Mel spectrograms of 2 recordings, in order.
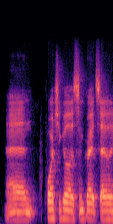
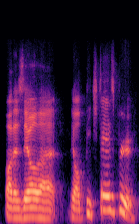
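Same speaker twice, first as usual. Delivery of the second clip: slow, lightly put-on Kiwi accent; a hint of a New Zealand surfer voice. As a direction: drawl it out like a laid-back Kiwi. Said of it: "give us a phrase in Kiwi".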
